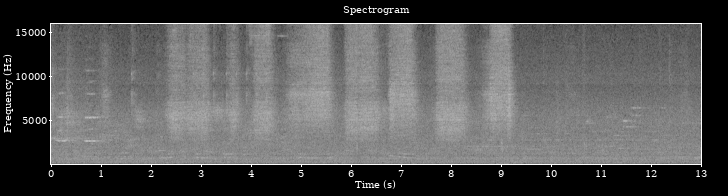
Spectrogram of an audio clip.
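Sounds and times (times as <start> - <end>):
high rail hiss: 2.3 - 9.5.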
